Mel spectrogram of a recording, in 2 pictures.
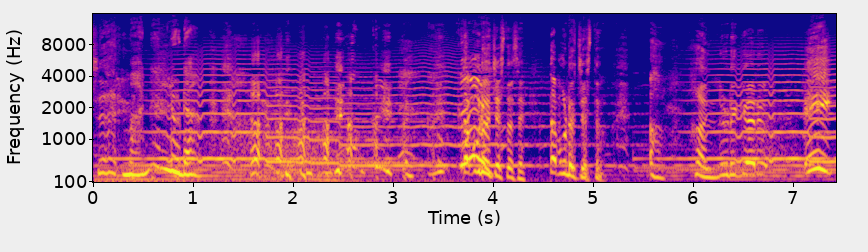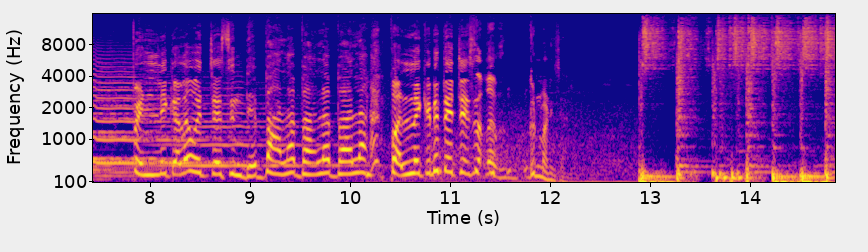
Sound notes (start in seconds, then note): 0.5 Laughs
